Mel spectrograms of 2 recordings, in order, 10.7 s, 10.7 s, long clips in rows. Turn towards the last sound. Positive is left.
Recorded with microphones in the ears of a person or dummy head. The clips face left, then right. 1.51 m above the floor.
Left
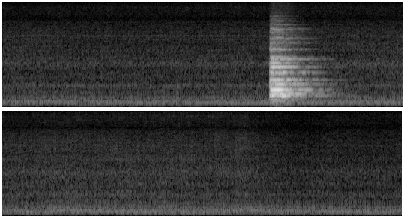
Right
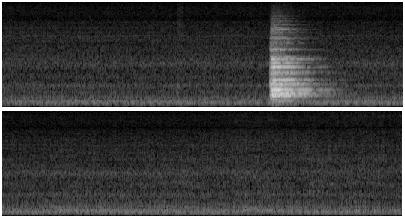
turn(degrees=45)  # may be behind; listen again after turning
